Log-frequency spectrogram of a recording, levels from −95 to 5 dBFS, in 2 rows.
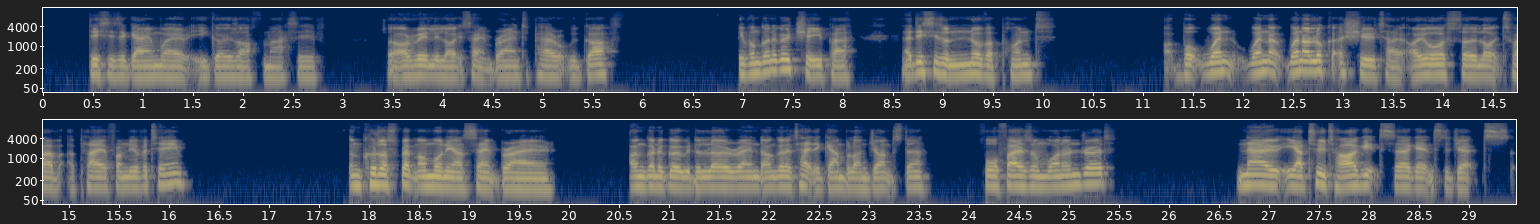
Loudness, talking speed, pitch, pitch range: -28 LUFS, 175 wpm, 130 Hz, 120-140 Hz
